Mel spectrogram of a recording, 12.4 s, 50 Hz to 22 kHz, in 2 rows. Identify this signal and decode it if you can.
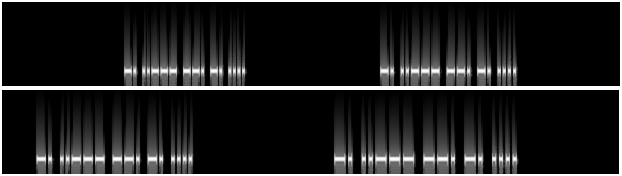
Morse code, heard as a keyed tone, about 45 wpm, 700 Hz. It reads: N2GNH N2GNH N2GNH N2GNH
